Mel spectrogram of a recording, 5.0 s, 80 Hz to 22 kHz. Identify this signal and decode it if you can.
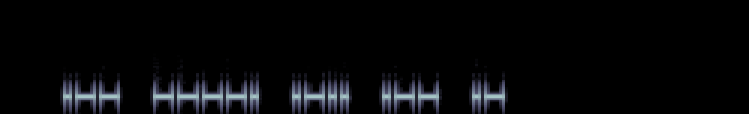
Morse code, heard as a keyed tone, about 32 wpm, spaced as for 22 wpm, 700 Hz. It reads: W9LWA
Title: USA Call Signs - 2x Character Spacing - 30wpm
